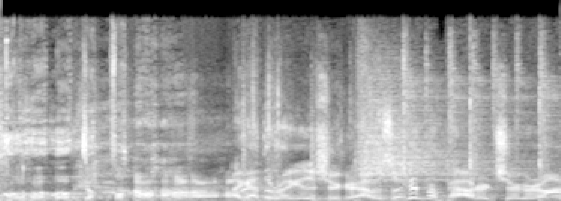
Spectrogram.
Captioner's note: laughs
